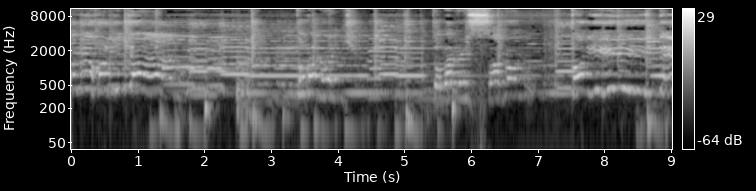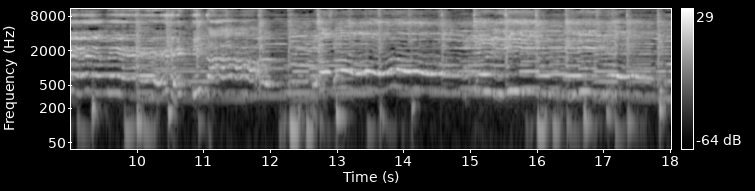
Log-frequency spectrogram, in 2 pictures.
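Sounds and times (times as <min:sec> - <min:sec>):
man singing: 0:00.0 - 0:04.5, 0:05.4 - 0:18.0
sharp percussion clicks: 0:00.8 - 0:06.1
hand drum strokes: 0:01.5 - 0:03.9.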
